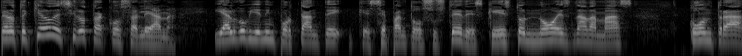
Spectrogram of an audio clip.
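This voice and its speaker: A woman with an unremarkable speaking voice talks at medium pitch with lively intonation. The background is quiet. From Nicaragua. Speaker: radio host. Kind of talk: radio show.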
